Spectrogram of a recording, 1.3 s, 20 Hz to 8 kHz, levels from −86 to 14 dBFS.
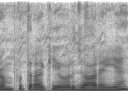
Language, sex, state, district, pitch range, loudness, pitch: Hindi, male, Uttar Pradesh, Muzaffarnagar, 195-210 Hz, -15 LUFS, 205 Hz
